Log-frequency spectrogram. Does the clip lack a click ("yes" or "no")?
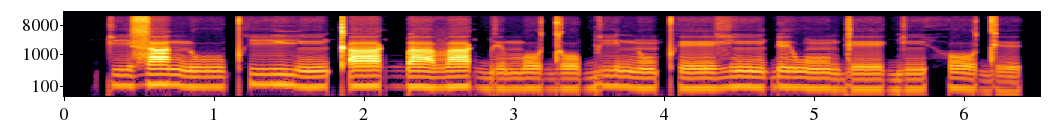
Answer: yes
